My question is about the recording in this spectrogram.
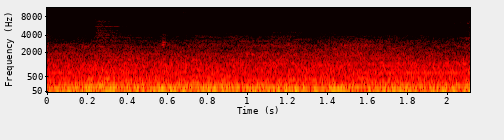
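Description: Steady low rumble of background noise, with no distinct events.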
